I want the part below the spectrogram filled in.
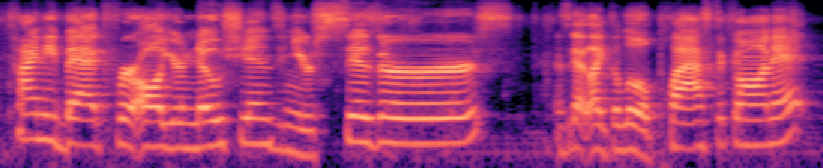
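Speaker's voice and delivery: normal talking voice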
